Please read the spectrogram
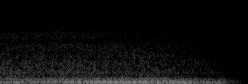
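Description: A steady low mechanical hum under a light hiss.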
